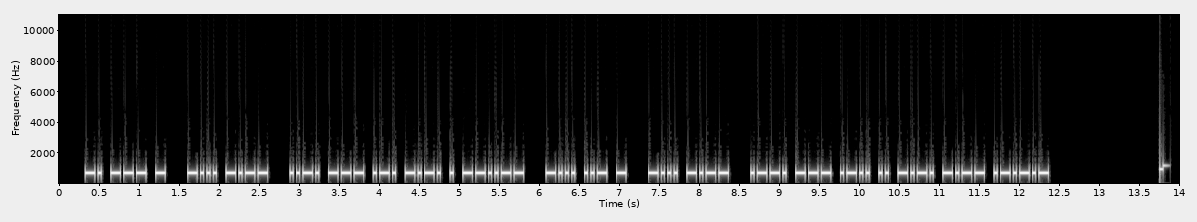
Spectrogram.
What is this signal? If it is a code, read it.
Morse code, heard as a keyed tone, about 30 wpm, 700 Hz. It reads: NOT BY FORCE, BUT BY POLICY.
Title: Sentences from Top 1000 Words - Review Part 5 - 30wpm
